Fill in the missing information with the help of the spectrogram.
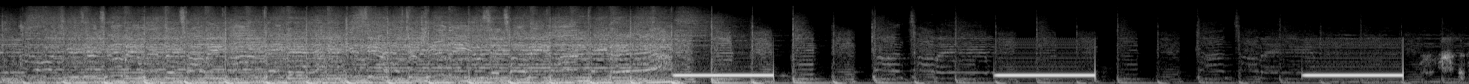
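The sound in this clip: Three ringback tones on an outgoing phone call, each a flat, steady buzz about a second long with pauses of a few seconds between them. The tones follow a loud, dense stretch of sound that cuts off abruptly.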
